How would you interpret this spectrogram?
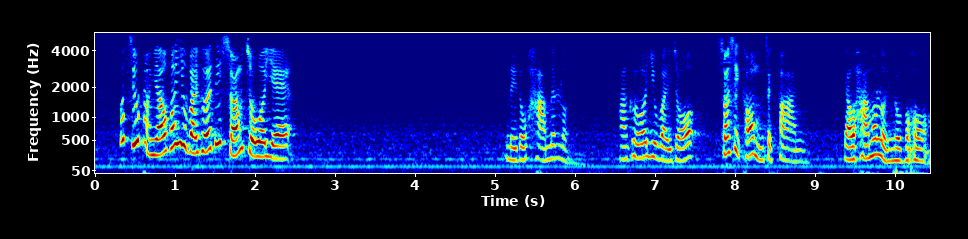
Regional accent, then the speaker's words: China; 我們中國人呢有些說話呢都挺誤導

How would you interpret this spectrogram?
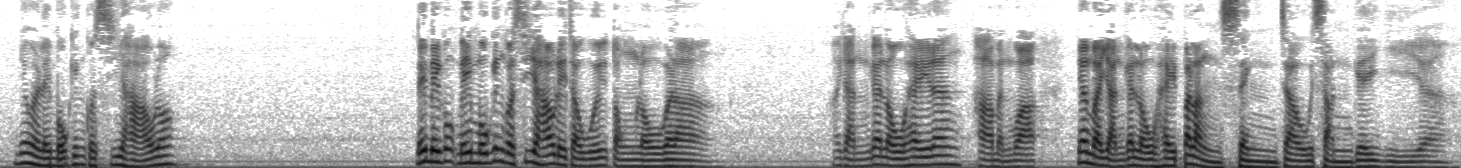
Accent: China; 我们中国人说呢， 覆水难收，系嘛？

